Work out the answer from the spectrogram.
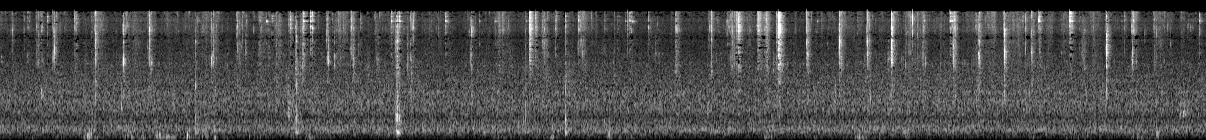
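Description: Close-up eating sounds of rice mixed with dal and fried moringa leaves being eaten by hand: wet chewing and lip smacks, heard as many short clicks, a few of them louder, over a steady low hum.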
